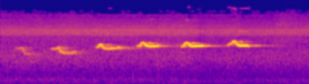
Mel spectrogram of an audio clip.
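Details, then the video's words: Pale-breasted thrush singing freely in the wild: a run of six clear whistled notes, the first lower and slurred, the rest short rising-falling whistles about two per second, over quiet background hiss. "Sabiá branco - Já ouviu o canto desse Sabiá?"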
